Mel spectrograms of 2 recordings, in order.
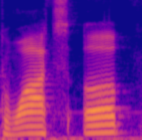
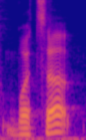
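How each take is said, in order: First: The vowel in up is a full vowel. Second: The vowel in up is a relaxed uh. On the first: The speaker calls it wrong. "It's not "what's up"" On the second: The speaker calls it right. "It's "what's up." It has that same sound"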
